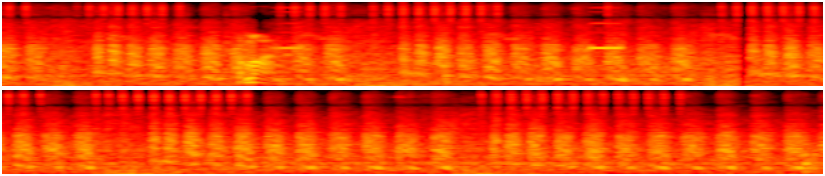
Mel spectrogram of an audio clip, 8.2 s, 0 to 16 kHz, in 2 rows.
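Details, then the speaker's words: 2003 Nissan Altima 2.5 with a blown engine, sitting 8 months, jump-started: uneven, slow starter churning with no firing at all; cranks but no start for lack of compression, flywheel reportedly bad. ">> UNFORTUNATELY, THIS ONE JUST WON'T FIRE. IT DOESN'T HAVE enough compression to engage."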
